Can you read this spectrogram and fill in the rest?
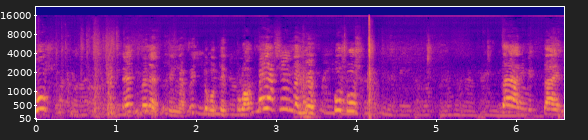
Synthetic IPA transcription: hus | et̪menet̪sinːeʋit̪ːukut̪ipːulɑˑt̪meijæsimːenːyhusus | t̪æːnimit̪ːæi

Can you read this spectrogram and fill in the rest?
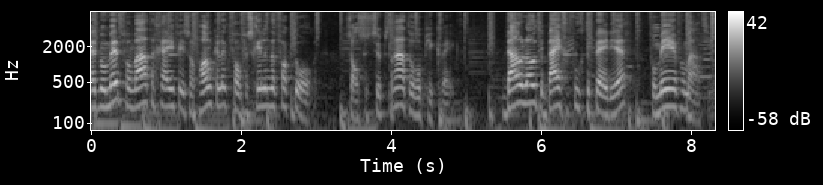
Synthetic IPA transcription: ɦətmowmɛntfɑnʋaːtəɹχejvənɪsɑfɦɑŋkələkfɑnvəɹsχɪləndəfɑk̚tʊːrən | zoɑlˠsəsɵpstraːtʋaːrɔpjəkʋḛjkt | dawnlowt̚dəbɛjχəvuχdəpejdeɛfvʊːɹmɪːɹɪnfɔɹma̰ːtsi

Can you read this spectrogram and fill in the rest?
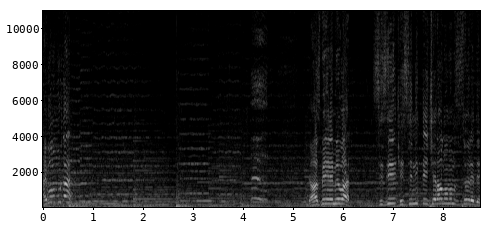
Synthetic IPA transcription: ajbolˠumbuɾd̪a | jazbejnemiɾivaɾ̥ | sizicʰe̞sinlʲicʲlɛit͡ʃʰe̞ɾialˠmamamɯzɯs̬ø̞jlʲe̞d̪ɪ

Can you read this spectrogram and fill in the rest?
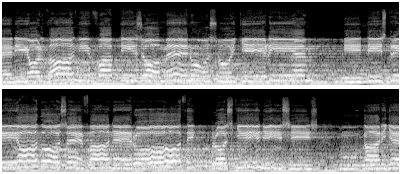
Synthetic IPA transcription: ni | oɾðoni | vɐpt̪izomenu | su | ciɾi | em | it̪ist̪ɾiɐðosefɐneɾo | θi | pɾoscinisis | uɣɐɾʝe

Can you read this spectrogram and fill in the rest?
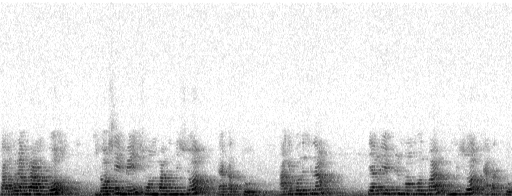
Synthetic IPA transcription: t̪aɾpɔɾeamɾaaʃbo | d̪ɔʃeɾmejʃɔmbaɾunːiʃoɾɛkʰat̪ːoɾ | aɡebolet͡ɕʰilam | t̪eaɾoɾiepɾilnɔŋɡolbaɾunːiʃoɾɛkʰat̪ːoɾ

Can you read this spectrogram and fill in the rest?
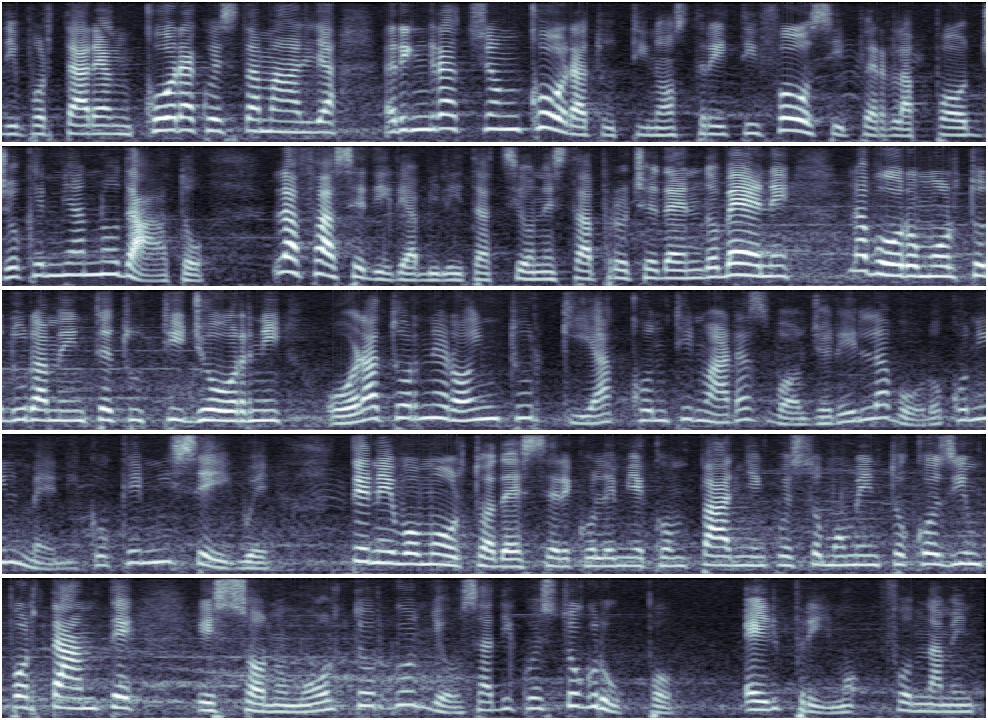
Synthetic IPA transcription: d̪iport̪aːɾeaŋkoːɾakwest̪amaʎːariŋɡɾat̪sːjoaŋkoːɾat̪ut̪ːinɔst̪ɾit̪ifoːziperlapːɔd͡ʒːokemːianːod̪a̰ːt̪o | lafaːzed̪ireabilit̪at̪sːjoːnest̪apːɾot͡ʃed̪ɛnd̪obɛːnelavoːɾomolt̪od̪uɾament̪et̪ut̪ːiːd͡ʒorni | oːɾat̪orneɾɔint̪urkiːaːkːont̪inwaːɾeazvɔld͡ʒeɾeilːavo̰ːɾokonilmɛ̰ːd̪ikokemːiseːɡwe | t̪eneːvomolt̪oad̪ɛsːeɾekonlemiːekompaɲːeiŋkwest̪omoment̪okoziːmport̪ant̪eesːɔːnomolt̪oːrɡoʎːoːzad̪ikwest̪oɡɾupːo | ɛilpɾḭːmofond̪amen

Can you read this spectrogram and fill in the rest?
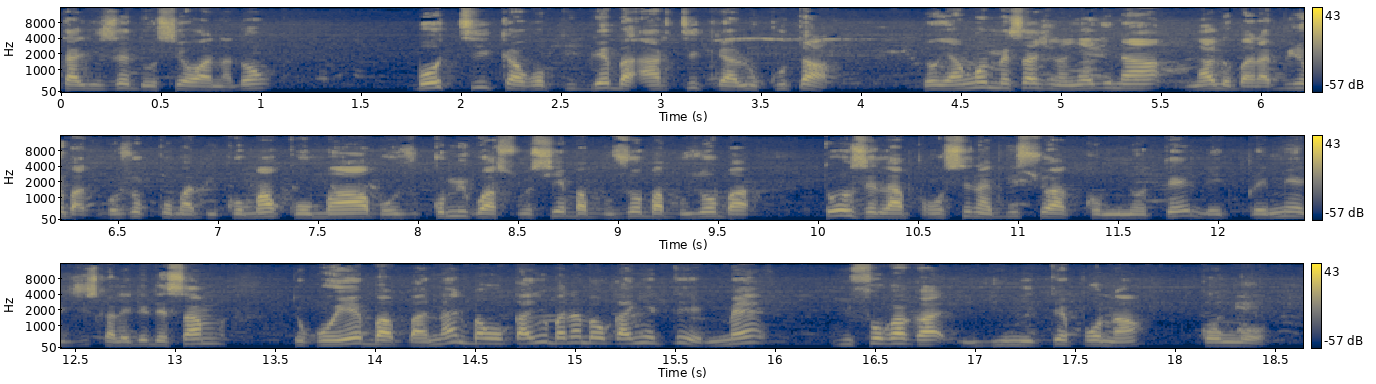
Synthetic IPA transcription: talizedosjewanadɔ̃k̚ | botikakopybliebaʔaʁtiklejalukuta | dɔ̃kjaŋɡomesaʒnaɲakinanalobanabinobatubozokomabikomakomabokomikwasosjebabuzobabozoba | tozelapʁosɛnabisojakɔmynotelepʁemjɛʒyskalededesãmbʁ | tokojebabananibakokaɲebanaokaɲetɛmɛ | ifokakalinitepona | koŋɡo

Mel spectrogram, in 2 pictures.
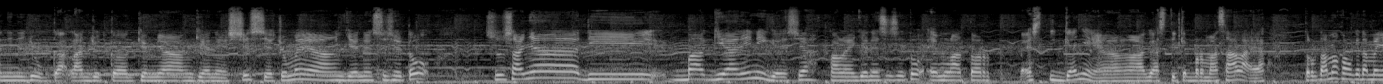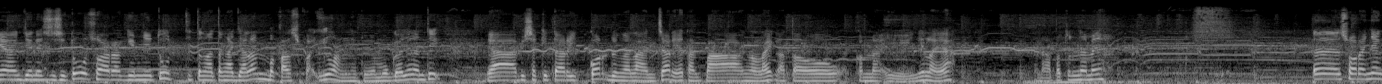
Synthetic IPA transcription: ninid͡ʒuɡaʔlaɲd͡ʒʊt̪̚kəɡɪmjaŋd͡ʒenɛsɪsjat͡ʃumajaŋd͡ʒenɛsɪs̬it̪u | susahɲadi | baɡianiniɡajsjakalojaŋd͡ʒenɛs̬ɪs̬it̪uʔemulat̪ɔr | peɛst̪iɡaɲajaŋaɡaʔsə̥t̪ikɪt̪̚bərmasalahja | t̪əɾut̪amakalokit̪amaɲad͡ʒenɛs̬ɪsit̪usoaɾaɡɪmɲait̪ud̪it̪əŋaht̪əŋahd͡ʒalanbakalsu̥ka̰ʔilaŋɡit̪ujamuɡaɲanant̪i | jabisakit̪aɾikɔrdəŋanlaɲt͡ʃarjat̪anpaŋəlaɪkat̪awkərənaʔinilahja | kənapat̪unamaɲa | əsoaɾaɲa

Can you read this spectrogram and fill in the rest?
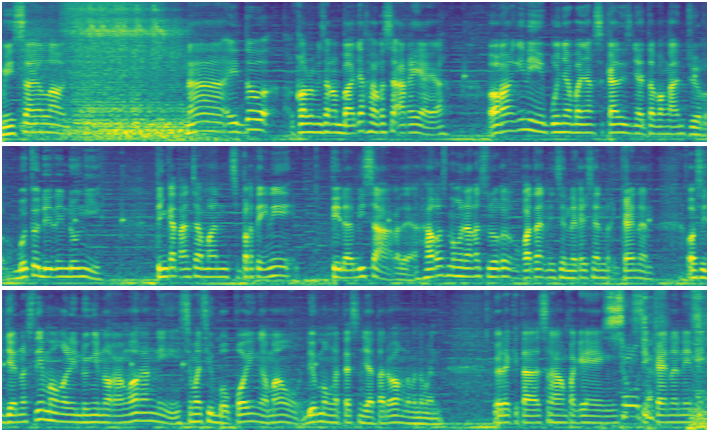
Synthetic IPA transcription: misajlant͡ʃ | nait̪u | kalomisalkanbaɲakɦaɾusɲaːɾeaja | ʔoɾaŋinipuɲabaɲak̚sə̥kalis̬əɲd͡ʒat̪apəŋaɲt͡ʃʊrbut̪ʊdilinduŋi | t̪iŋkat̪aɲt͡ʃamansəpərt̪iːnit̪idaʔbisa̰kat̪a̰ɲa̰ɦaɾʊs̬məŋunakansəluɾʊkəkuat̪aninsinəɾasianrikainan | osid͡ʒenɔsnimauŋəlinduŋɪnoɾaŋoɾaŋnɪsimasibopoiŋɡamaudiamauŋət̪ɛsəɲd͡ʒat̪adoaŋt̪əmənt̪əman̰ | udakit̪asəɾaŋpakɛsikainanini

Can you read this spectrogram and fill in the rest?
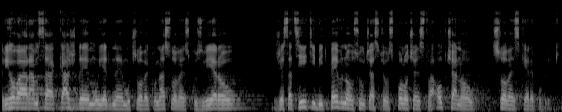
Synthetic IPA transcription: pɾiɦɔʋaːɾamsakaʒd̪ɛːmujɛd̪nɛːmut͡ʃlɔʋɛkunaslɔʋɛnskuzʋɪɛɾɔʊ | ʒɛsat͡siːcibicpɛʊnɔʊsuːt͡ʃascɔʊspɔlɔt͡ʃɛnst̪ʋa̰ʔɔpt͡ʃanɔʊ | slɔʋɛnskɛjɾɛpublḭki̥

